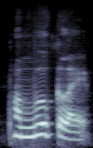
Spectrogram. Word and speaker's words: Pamukkale: Yeah, and the I'm not going to pronounce it right. The how do you say the Pamukkale. pools? Pamukkale.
